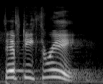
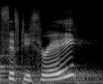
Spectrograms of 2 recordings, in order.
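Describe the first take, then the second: First: The voice falls at the end like a statement. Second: The voice rises at the end like a question.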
